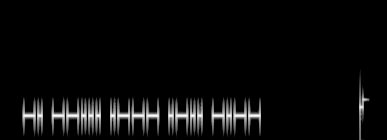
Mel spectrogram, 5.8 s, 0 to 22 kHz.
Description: Morse code, heard as a keyed tone, about 22 wpm, 700 Hz. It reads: N7JLY
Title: USA Call Signs - 2x Character Spacing - 22wpm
